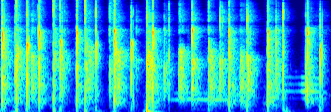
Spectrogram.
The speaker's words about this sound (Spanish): Chicos, un aplauso para despedirlos.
